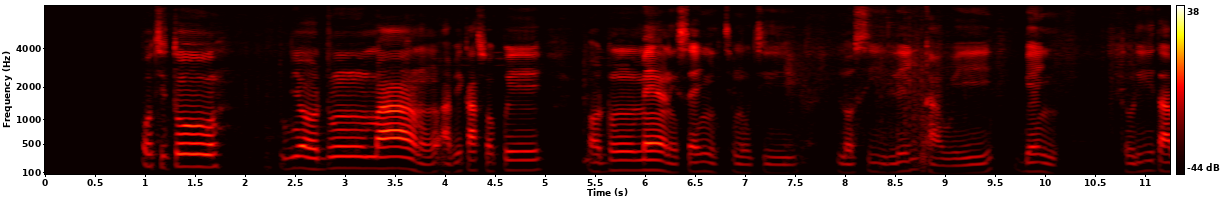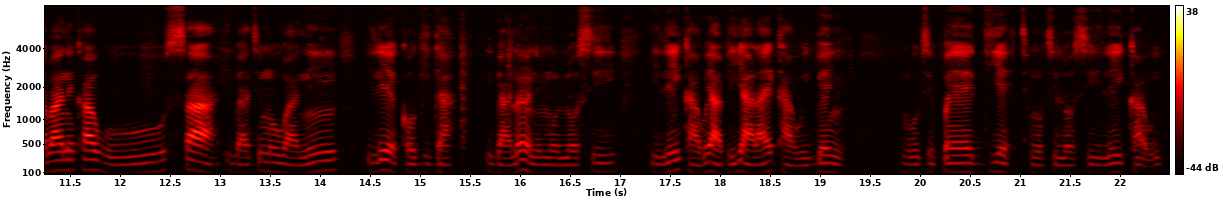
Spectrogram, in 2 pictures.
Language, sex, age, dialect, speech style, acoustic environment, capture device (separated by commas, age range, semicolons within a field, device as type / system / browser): Yoruba, male, 25-34, Nigeria - Lagos Yoruba, happy; relaxed; focused, silence; nature, mobile / Linux / Chrome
